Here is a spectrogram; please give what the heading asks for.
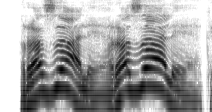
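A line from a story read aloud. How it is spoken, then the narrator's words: Sing-song shouting. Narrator (Russian): кричала она нараспев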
